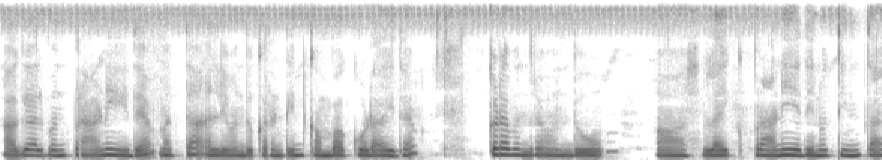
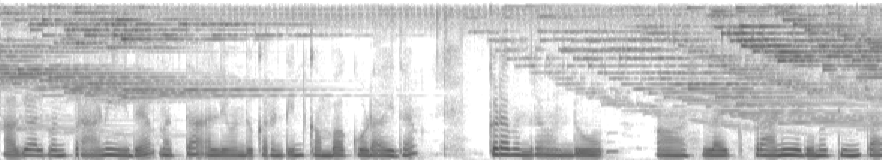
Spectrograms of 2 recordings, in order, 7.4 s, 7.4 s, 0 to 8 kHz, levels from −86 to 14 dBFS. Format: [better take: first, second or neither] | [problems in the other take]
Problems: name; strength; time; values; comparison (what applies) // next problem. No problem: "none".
first | background sound (Wind chime); 7 dB below the speech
